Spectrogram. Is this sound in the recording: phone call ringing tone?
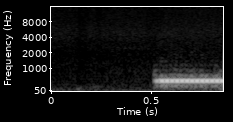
yes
